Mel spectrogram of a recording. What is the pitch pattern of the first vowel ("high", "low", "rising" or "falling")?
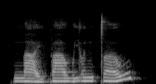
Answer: low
